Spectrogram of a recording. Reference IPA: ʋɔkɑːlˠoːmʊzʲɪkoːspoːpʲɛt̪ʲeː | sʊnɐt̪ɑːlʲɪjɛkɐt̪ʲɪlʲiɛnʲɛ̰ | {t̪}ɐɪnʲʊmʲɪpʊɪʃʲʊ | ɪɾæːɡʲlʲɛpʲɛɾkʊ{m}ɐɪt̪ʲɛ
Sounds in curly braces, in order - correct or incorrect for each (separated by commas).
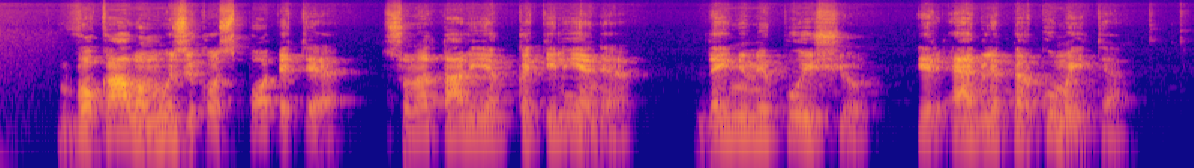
incorrect, correct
